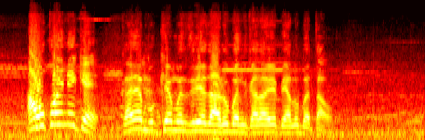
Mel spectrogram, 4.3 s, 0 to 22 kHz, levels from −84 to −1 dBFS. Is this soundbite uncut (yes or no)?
no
